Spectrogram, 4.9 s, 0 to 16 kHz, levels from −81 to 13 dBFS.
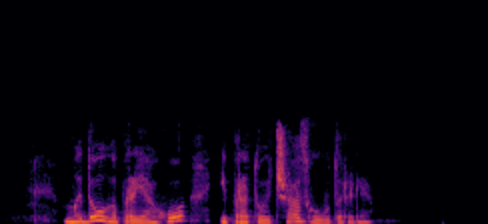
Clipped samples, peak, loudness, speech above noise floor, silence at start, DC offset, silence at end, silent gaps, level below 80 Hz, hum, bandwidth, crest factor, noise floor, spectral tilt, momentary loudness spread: under 0.1%; -12 dBFS; -26 LUFS; 52 dB; 0.65 s; under 0.1%; 1.2 s; none; -60 dBFS; none; 7.6 kHz; 16 dB; -77 dBFS; -5.5 dB/octave; 13 LU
